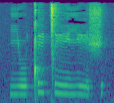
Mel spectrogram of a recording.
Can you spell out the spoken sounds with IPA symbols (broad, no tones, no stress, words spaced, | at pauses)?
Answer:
juǃiǀiː jiʃ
